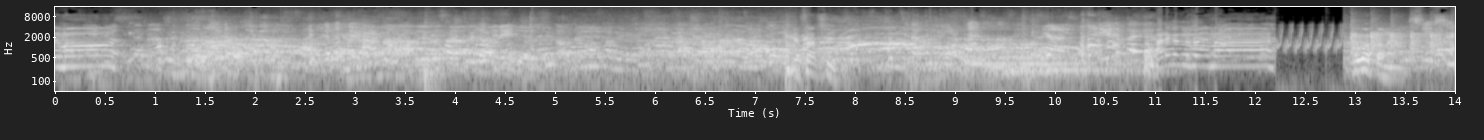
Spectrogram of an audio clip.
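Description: Overlapping chatter of many voices in a busy, echoing indoor hall, with some music underneath. About twelve seconds in, the voices drop away briefly and a short steady buzzing tone sounds.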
